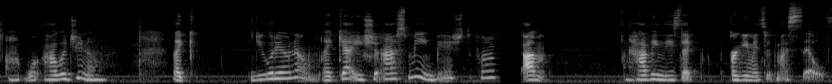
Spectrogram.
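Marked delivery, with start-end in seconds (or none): 0.1-5.0 mock muttering under the breath. Retelling a past argument while sitting there, retelling muttering under breath. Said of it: "I'm just sitting there under my breath".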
